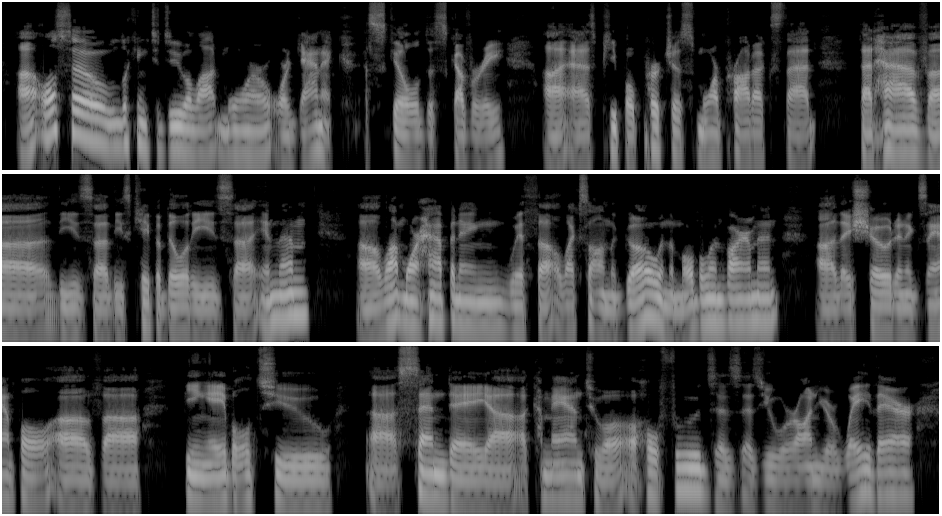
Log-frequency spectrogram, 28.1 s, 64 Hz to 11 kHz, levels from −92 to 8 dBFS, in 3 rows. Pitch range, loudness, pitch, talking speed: 90-115 Hz, -33 LUFS, 100 Hz, 155 wpm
